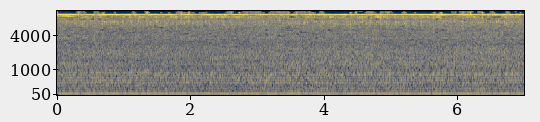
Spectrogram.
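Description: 1965 Chevrolet Corvair Monza's air-cooled 110-horsepower flat-six engine idling steadily, heard up close at the open engine compartment.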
